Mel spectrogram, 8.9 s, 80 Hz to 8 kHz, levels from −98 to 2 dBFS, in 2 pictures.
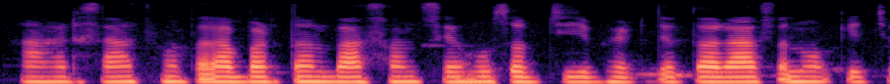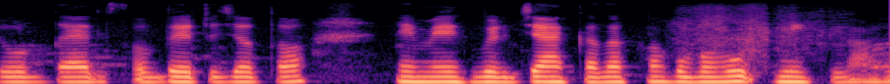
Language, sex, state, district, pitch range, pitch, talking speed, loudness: Maithili, female, Bihar, Saharsa, 170-175 Hz, 170 Hz, 180 wpm, -18 LUFS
